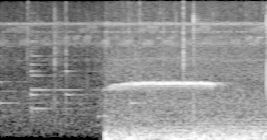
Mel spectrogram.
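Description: After a quiet first second and a half, night-time ambience cuts in abruptly: a low rumble, with a single high, steady frog trill lasting a little under two seconds.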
